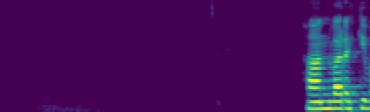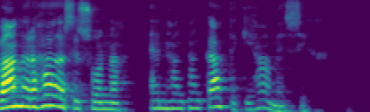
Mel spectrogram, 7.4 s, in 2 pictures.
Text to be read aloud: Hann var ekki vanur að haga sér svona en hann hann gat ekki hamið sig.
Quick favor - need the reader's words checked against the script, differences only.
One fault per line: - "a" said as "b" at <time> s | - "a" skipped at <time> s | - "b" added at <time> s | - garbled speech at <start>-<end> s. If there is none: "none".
none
